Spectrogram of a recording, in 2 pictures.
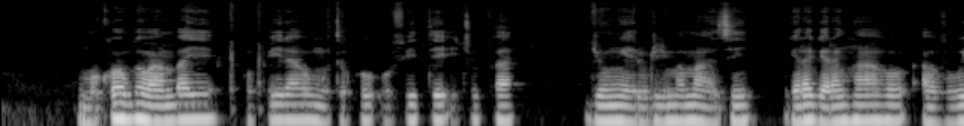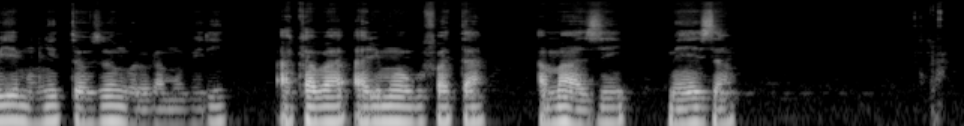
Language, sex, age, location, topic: Kinyarwanda, female, 25-35, Huye, health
